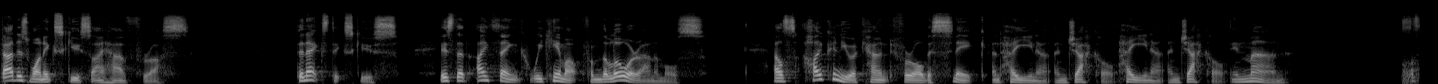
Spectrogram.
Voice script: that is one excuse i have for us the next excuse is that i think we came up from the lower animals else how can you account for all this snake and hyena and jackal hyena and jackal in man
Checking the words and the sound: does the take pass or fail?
fail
